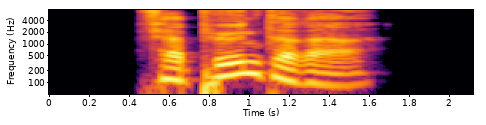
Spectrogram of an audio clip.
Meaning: inflection of verpönt: 1. strong/mixed nominative masculine singular comparative degree 2. strong genitive/dative feminine singular comparative degree 3. strong genitive plural comparative degree
- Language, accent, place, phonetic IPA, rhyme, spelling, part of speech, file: German, Germany, Berlin, [fɛɐ̯ˈpøːntəʁɐ], -øːntəʁɐ, verpönterer, adjective, De-verpönterer.ogg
